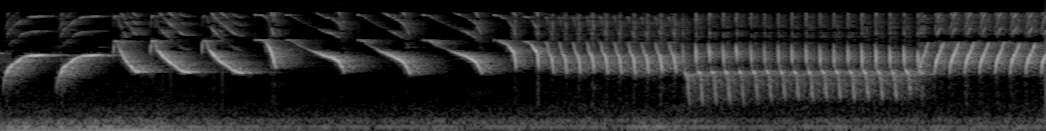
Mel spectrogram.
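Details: Canary singing long and rolling, meant to coax a silent canary into song: quick downward-swept chirps at first, then a fast even trill that drops into a lower buzzing roll before rising again.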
